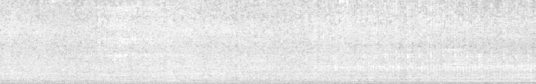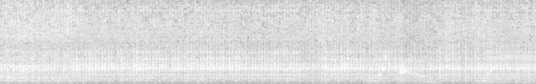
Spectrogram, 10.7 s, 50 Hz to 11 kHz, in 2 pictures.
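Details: Willys M38 L134 flathead engine on a test stand, running on its original carburetor after it was rebuilt from a badly assembled state: fairly even idle, steady low exhaust beat, no miss or knock; engine sounds healthy, normal idle.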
